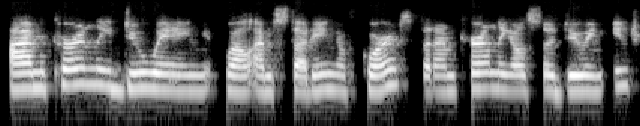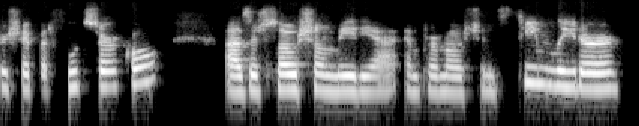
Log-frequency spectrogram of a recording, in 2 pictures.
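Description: Young woman from Finland, flat gravelly delivery, hesitant student presenter, dry muffled video-call sound. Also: on the high side, moderate pace, no room sound. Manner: hesitant, many ums and restarts. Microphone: laptop mic on video call. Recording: dull, lo-fi video call audio.

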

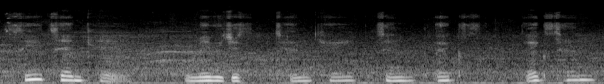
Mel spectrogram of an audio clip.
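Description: Heavily acted over a noisy background, a high-voiced man draws out his words with fairly even intonation. In a one-sided audio roleplay he plays a jaded, cocky young superhero, dry, sarcastic, aloof and smug, brushing off his fan.

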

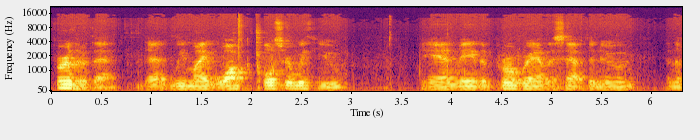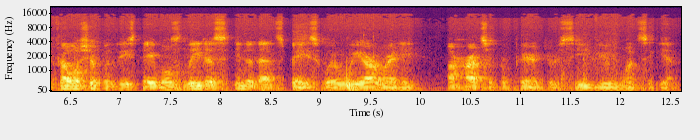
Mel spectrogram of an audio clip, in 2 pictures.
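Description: A man, a pastor, leading an opening prayer in a measured, reverent way. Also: on the low side, steady tone. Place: church fellowship hall. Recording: distant mic in echoey hall, faint room noise.

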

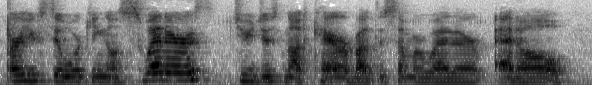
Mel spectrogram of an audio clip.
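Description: A woman's voice: on the low side, steady tone, brisk, vocal fry, sharp tone, a little hiss or hum. A woman, hosting a knitting podcast and rambling casually from her apartment with hesitant fillers.

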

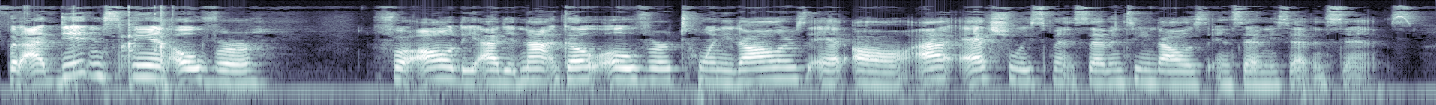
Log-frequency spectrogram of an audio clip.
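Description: A woman's voice: mid-range voice, steady tone, moderate pace. A woman chatting casually to her viewers from home, talking to them as y'all, filming with a handheld camera. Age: adult with a daughter. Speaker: vlogger showing a grocery haul. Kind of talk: casual chat.

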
